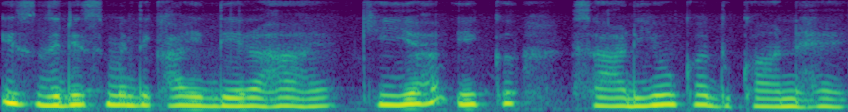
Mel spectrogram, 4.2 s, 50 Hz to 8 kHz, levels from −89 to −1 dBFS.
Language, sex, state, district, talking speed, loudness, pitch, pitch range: Hindi, female, Jharkhand, Deoghar, 200 wpm, -16 LUFS, 235 Hz, 215-255 Hz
